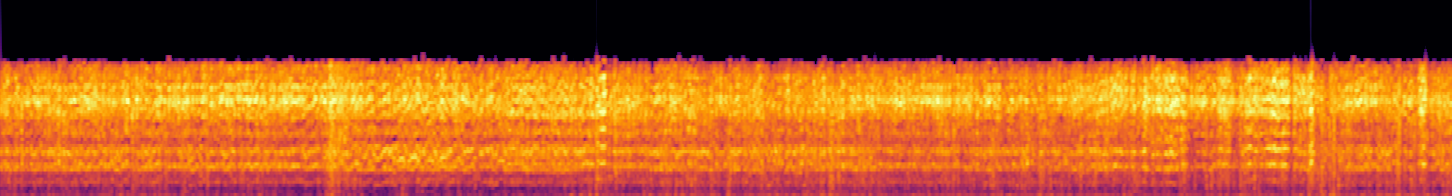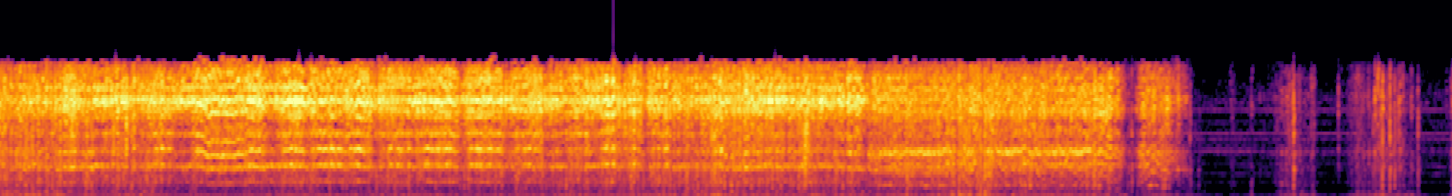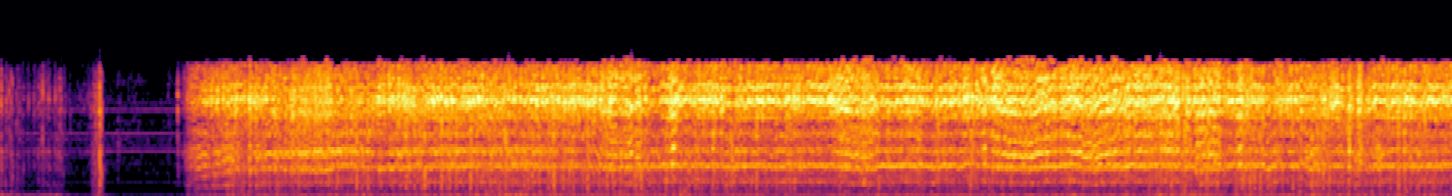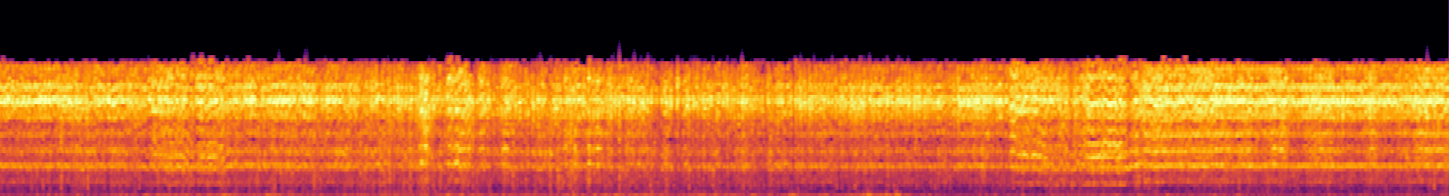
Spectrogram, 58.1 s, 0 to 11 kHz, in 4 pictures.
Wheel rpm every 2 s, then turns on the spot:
230, 230, 220, 220, 220, 220, 220, 230, 230, 230, 220, 200, 70, 20, 20, 180, 230, 230, 230, 220, 220, 230, 220, 240, 240, 230, 220, 230, 230.
26-30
